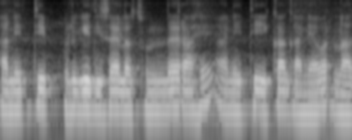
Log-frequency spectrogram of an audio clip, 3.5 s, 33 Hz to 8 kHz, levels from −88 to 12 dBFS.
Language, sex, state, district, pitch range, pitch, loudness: Marathi, male, Maharashtra, Gondia, 110-120 Hz, 115 Hz, -18 LUFS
